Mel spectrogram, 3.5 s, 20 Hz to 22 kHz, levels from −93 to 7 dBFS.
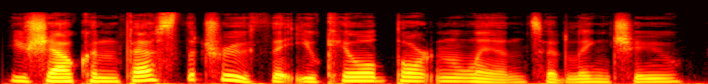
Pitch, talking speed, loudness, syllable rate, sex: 165 Hz, 220 wpm, -18 LUFS, 5.1 syllables/s, female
